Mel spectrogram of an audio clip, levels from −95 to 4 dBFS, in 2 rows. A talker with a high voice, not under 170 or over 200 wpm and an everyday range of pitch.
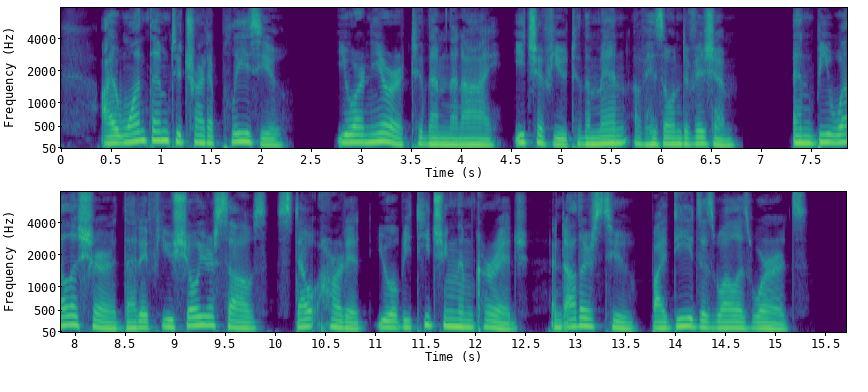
No: medium, 140 Hz; average, 195 wpm; average, 4.5 semitones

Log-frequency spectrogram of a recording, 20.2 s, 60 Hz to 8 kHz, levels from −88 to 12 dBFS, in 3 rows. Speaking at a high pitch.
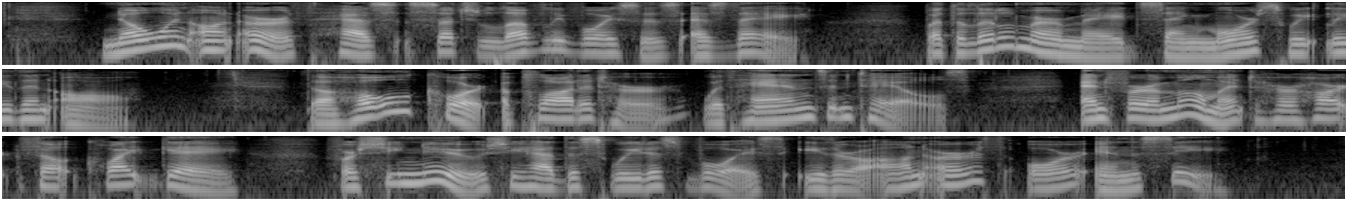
No: medium, 160 Hz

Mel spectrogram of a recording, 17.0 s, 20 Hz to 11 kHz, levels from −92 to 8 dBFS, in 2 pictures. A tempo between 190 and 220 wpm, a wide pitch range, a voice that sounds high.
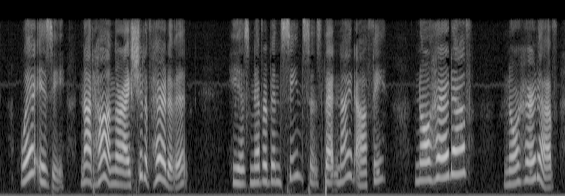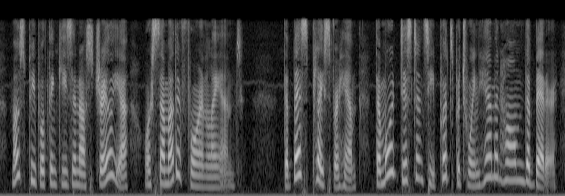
Yes: average, 195 wpm; wide, 6.6 semitones; very high, 275 Hz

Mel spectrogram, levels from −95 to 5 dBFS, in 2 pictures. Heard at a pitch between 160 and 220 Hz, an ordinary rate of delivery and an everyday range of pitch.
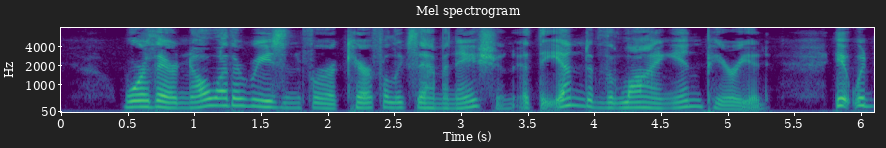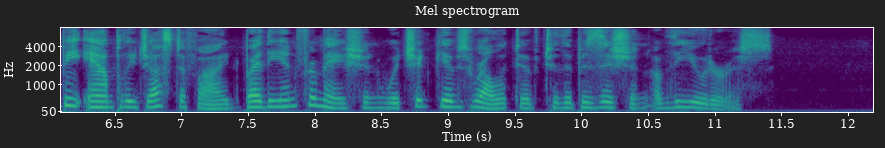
Yes: high, 190 Hz; average, 170 wpm; average, 3.6 semitones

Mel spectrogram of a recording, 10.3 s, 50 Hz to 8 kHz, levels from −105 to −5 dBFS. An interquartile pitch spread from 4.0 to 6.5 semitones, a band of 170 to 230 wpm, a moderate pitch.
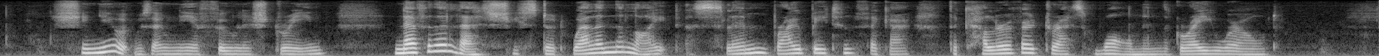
Yes: average, 4.9 semitones; average, 180 wpm; medium, 175 Hz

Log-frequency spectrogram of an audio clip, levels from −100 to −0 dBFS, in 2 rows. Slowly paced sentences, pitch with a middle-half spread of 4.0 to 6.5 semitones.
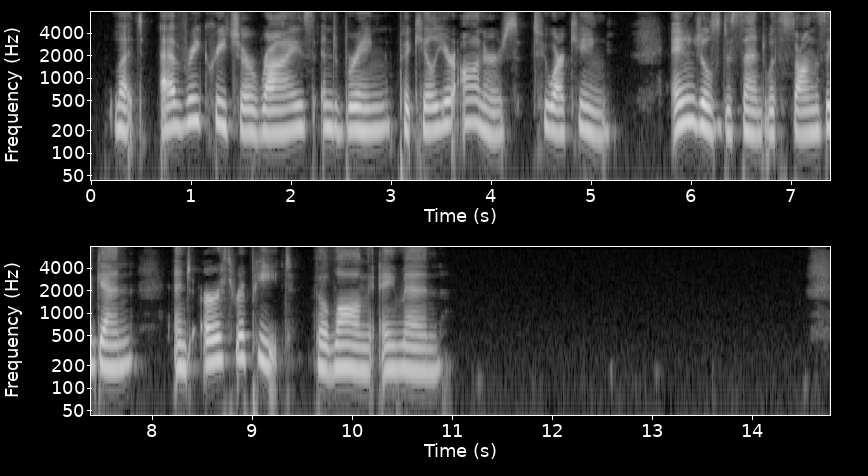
No: slow, 95 wpm; average, 2.9 semitones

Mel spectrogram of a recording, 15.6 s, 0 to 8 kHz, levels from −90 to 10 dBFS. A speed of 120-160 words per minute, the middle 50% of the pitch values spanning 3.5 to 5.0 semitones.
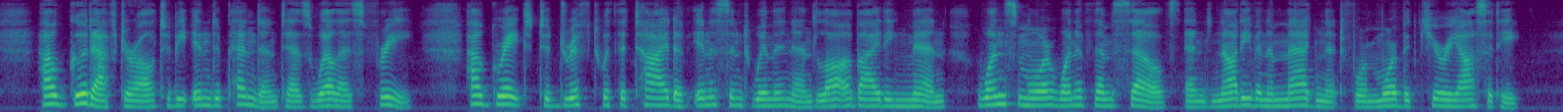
No: average, 145 wpm; average, 3.1 semitones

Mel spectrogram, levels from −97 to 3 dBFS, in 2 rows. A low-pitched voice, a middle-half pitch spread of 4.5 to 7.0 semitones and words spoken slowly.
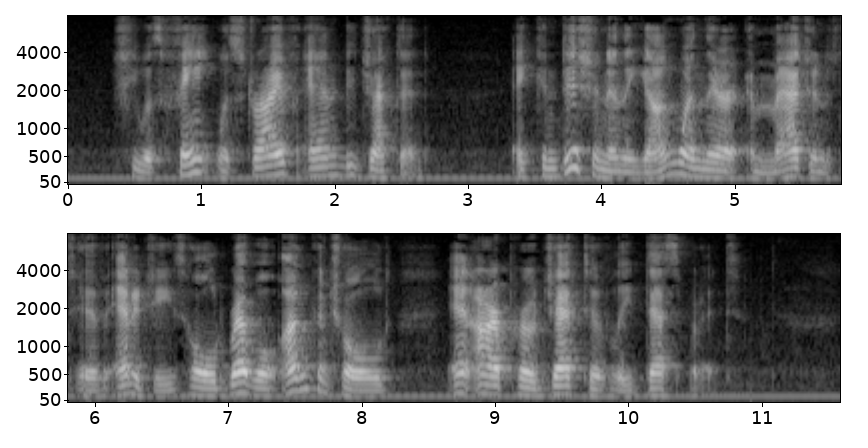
Yes: low, 130 Hz; average, 4.8 semitones; slow, 120 wpm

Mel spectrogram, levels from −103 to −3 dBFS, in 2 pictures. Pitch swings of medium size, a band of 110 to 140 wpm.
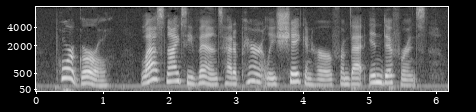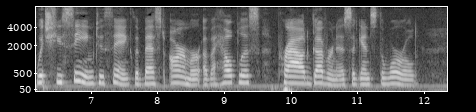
Yes: average, 4.6 semitones; slow, 135 wpm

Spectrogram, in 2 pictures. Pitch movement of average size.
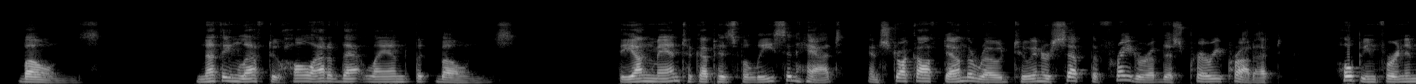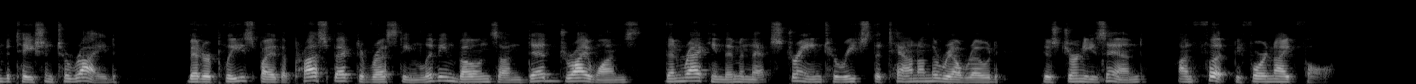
Yes: average, 3.9 semitones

